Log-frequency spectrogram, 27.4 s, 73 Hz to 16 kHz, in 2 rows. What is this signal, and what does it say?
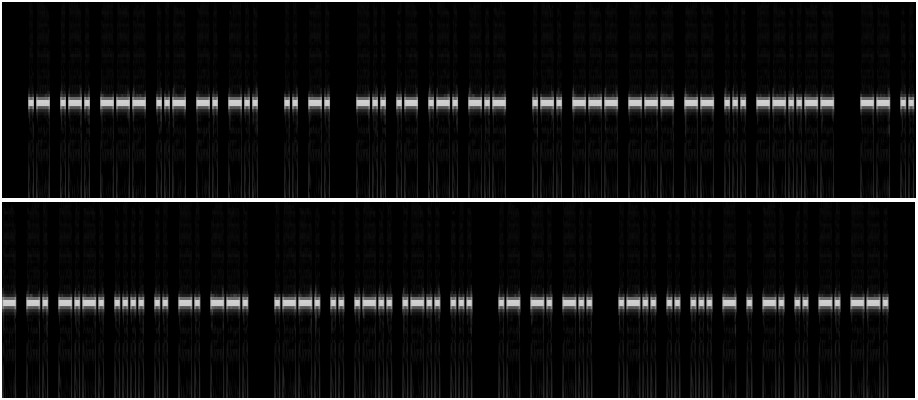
Morse code, heard as a keyed tone, about 20 wpm, 1000 Hz. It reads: AROUND IN DARK ROOMS, MUNCHING PILLS AND LISTENING
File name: qotdfiles / 20wpm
